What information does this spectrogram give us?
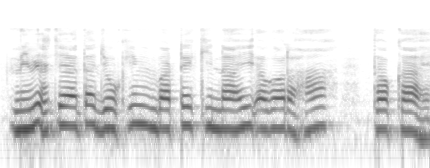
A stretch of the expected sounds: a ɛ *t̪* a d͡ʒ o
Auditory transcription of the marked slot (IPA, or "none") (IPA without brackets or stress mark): t̪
